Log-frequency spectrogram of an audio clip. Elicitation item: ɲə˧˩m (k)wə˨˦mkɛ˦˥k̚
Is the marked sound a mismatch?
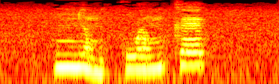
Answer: no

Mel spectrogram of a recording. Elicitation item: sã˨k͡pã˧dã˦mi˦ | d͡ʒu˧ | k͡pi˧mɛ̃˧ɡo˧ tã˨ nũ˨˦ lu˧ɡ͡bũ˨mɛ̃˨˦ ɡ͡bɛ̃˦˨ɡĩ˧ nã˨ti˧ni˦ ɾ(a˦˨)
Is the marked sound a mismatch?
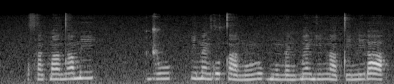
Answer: no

